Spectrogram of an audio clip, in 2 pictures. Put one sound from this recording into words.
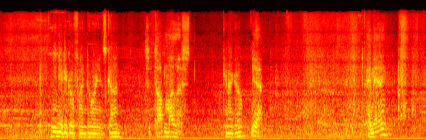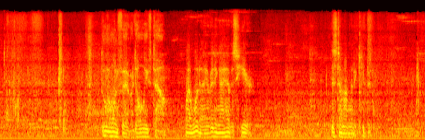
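A man speaks tensely and quietly nearby.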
